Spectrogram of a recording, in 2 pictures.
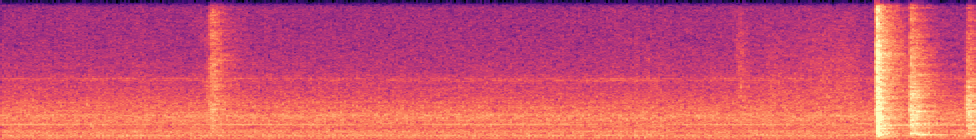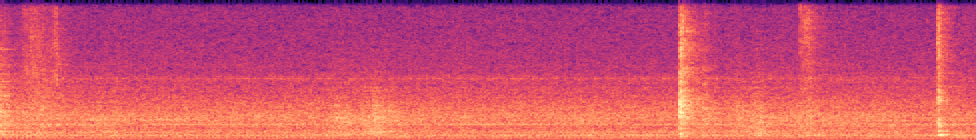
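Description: Steel blowpipe knocking and clanking against the metal frame of a glassblowing bench: one loud ringing clank about four seconds in, two lighter knocks right after, and a few more near the end. A steady hum with a few held tones runs underneath.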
